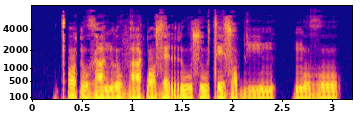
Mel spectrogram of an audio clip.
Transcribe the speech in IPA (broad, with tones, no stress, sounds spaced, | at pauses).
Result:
kʼ ɔ˦˨ ɗ o˨ ɣ aː˨ n l o˨ v aː˨˦ k͡p ɔ˨ z ɛ˦ r uː˦ s uː˦ t e˦ z ɔ˦ b iː˦ m | ŋ oː˨ ɣ oː˦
